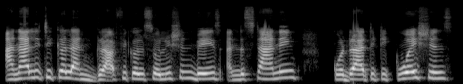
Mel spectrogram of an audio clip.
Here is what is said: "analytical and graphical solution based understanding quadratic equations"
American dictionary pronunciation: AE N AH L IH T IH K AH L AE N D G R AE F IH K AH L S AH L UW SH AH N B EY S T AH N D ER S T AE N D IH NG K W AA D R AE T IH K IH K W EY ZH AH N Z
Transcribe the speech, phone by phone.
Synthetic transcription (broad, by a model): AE N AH L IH T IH K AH L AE N D G R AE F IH K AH L S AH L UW SH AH N B EY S AH N D ER S T AE N D IH NG K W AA D R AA T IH K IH K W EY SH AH N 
